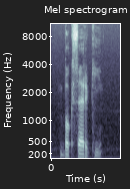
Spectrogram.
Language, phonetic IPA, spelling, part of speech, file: Polish, [bɔˈksɛrʲci], bokserki, noun, Pl-bokserki.ogg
